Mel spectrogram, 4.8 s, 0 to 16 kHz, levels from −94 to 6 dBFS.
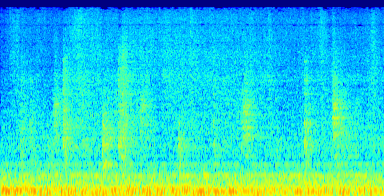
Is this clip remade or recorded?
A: recorded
